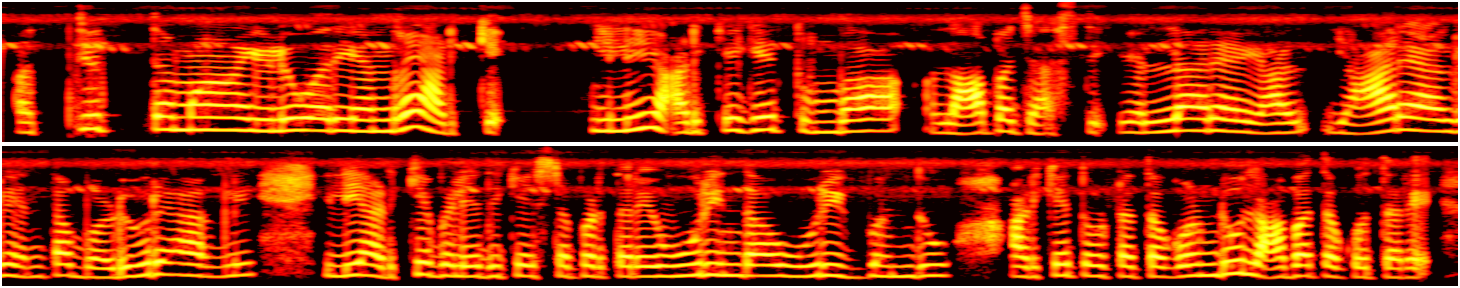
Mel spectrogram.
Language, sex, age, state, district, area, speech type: Kannada, female, 18-30, Karnataka, Tumkur, rural, spontaneous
